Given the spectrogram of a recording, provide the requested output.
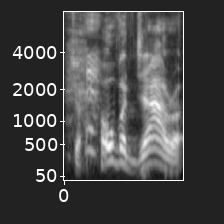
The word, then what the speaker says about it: Jehovah jireh: ismaira provider yes yes jehovah jireh is my provider yes the lord provides and so the first syllable in jira is i i i i so jai your eye in order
